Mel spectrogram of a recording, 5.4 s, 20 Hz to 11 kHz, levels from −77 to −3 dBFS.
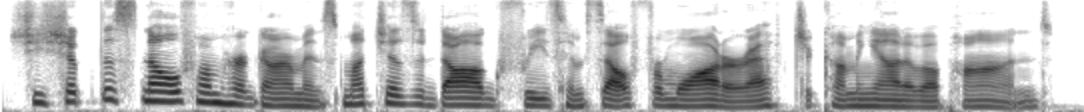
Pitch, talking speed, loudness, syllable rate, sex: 170 Hz, 230 wpm, -20 LUFS, 5.0 syllables/s, female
